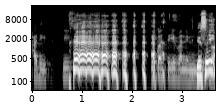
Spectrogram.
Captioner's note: Ketawa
